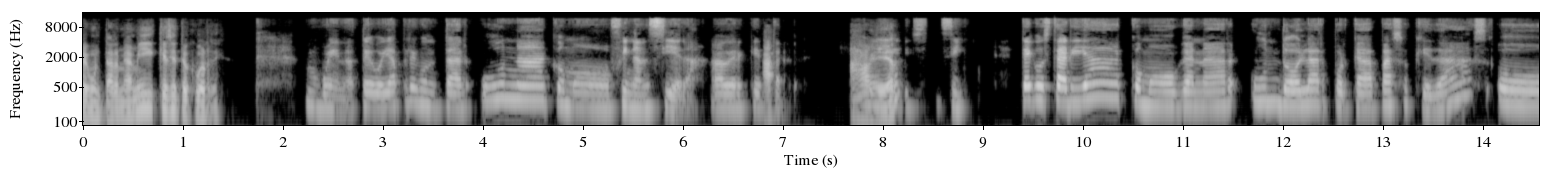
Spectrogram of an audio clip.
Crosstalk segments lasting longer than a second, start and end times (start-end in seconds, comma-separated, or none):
none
